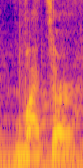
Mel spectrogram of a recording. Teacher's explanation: The T between vowels often turns into a quick D sound, like butter.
